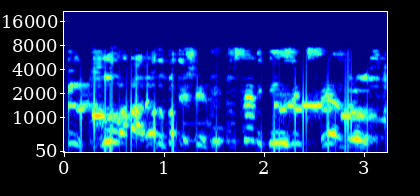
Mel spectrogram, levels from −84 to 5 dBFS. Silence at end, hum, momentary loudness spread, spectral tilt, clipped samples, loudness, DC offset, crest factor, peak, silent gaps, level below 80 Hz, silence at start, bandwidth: 0 s; none; 11 LU; 0 dB/octave; under 0.1%; -31 LUFS; under 0.1%; 16 dB; -16 dBFS; none; -68 dBFS; 0.05 s; 8 kHz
